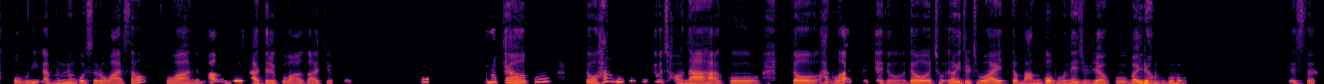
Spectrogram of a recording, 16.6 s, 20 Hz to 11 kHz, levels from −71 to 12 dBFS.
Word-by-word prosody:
어 175 Hz, -, -1 dB
우리가 165 Hz, -1 st, -2 dB
묵는 190 Hz, +7 st, -1 dB
곳으로 165 Hz, -2 st, 0 dB
와서 140 Hz, -, -1 dB, 0.2 s
좋아하는 145 Hz, -1 st, -1 dB
망고 230 Hz, -, +3 dB
사들고 160 Hz, -3 st, 0 dB
와 130 Hz, -1 st, -2 dB
가지고. 125 Hz, -2 st, -5 dB, 1.1 s
어 340 Hz, +1 st, -1 dB, 0.7 s
그렇게 295 Hz, -2 st, 0 dB
하고 265 Hz, -, +1 dB, 0.4 s
또 205 Hz, -2 st, +2 dB
한국으로도 390 Hz, -, -3 dB
전화하고 165 Hz, +1 st, +1 dB, 0.4 s
또 170 Hz, -1 st, +4 dB
한국 275 Hz, 0 st, -4 dB
왔을 -, -, +3 dB, 0.3 s
때도 140 Hz, -2 st, -6 dB
"너 165 Hz, +1 st, +5 dB, 0.2 s
너희들 195 Hz, +1 st, +1 dB
좋아했던 165 Hz, -1 st, +2 dB
망고 185 Hz, -, +4 dB
보내 185 Hz, 0 st, -2 dB
주려고." 155 Hz, -5 st, -1 dB
막 155 Hz, -, +4 dB
이러고 175 Hz, -5 st, +3 dB, 1.2 s
그랬어요. 160 Hz, -1 st, -6 dB
170 Hz, 255 characters per minute, -22 LUFS, 155-200 Hz, 1.2 s, 너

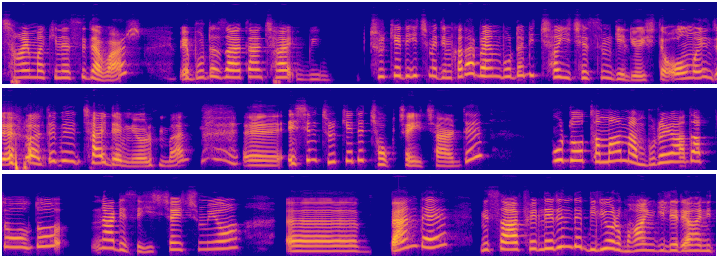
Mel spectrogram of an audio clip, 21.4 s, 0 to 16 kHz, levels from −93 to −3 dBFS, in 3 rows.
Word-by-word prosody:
çay 310 Hz, +1 st, 0 dB
makinesi 295 Hz, 0 st, -5 dB
de -, -, +5 dB
var 455 Hz, +3 st, +1 dB, 0.4 s
ve -, -, +1 dB
burada 320 Hz, +4 st, -4 dB
zaten 320 Hz, +1 st, +3 dB
çay 315 Hz, 0 st, +1 dB
bi 215 Hz, -1 st, -19 dB, 0.5 s
Türkiye'de 365 Hz, +2 st, -2 dB
içmediğim 365 Hz, -6 st, -5 dB
kadar 335 Hz, +10 st, +4 dB
benim 360 Hz, -2 st, +3 dB
burada 390 Hz, +4 st, -5 dB
bir 395 Hz, -, -6 dB
çay 320 Hz, -5 st, -1 dB
içesim 280 Hz, 0 st, -8 dB
geliyor. 185 Hz, -5 st, -3 dB
İşte, 190 Hz, -, -4 dB
olmayınca 280 Hz, -, +1 dB
herhâlde 320 Hz, +7 st, +3 dB
bir 400 Hz, -3 st, -5 dB
çay 325 Hz, -6 st, +3 dB
demliyorum 180 Hz, -6 st, -2 dB
ben. 330 Hz, -, -4 dB, 0.5 s
Eee, 210 Hz, 0 st, +1 dB
eşim 445 Hz, +9 st, -1 dB
Türkiye'de 415 Hz, +4 st, -4 dB
çok 255 Hz, -, -4 dB
çay -, -, +4 dB
içerdi. 190 Hz, 0 st, -3 dB, 0.8 s
Burada 435 Hz, -1 st, +2 dB
o 430 Hz, 0 st, 0 dB
tamamen 375 Hz, -, +1 dB
buraya 345 Hz, +7 st, +2 dB
adapte 400 Hz, 0 st, 0 dB
oldu. 405 Hz, 0 st, -3 dB, 0.5 s
Neredeyse 360 Hz, -, 0 dB
hiç 195 Hz, +1 st, -15 dB
çay 300 Hz, 0 st, +4 dB
içmiyor. 320 Hz, +5 st, -5 dB, 0.5 s
Eee, 225 Hz, 0 st, +1 dB, 0.3 s
ben 365 Hz, -, +9 dB
de 390 Hz, -1 st, +4 dB, 0.4 s
misafirlerin 325 Hz, -, +3 dB
de 415 Hz, -9 st, -3 dB
biliyorum 295 Hz, -4 st, 0 dB
hangileri, 260 Hz, 0 st, +1 dB
hani, 245 Hz, -2 st, -1 dB
310 Hz, 135 wpm, -24 LUFS, 255-375 Hz, 0.8 s, ben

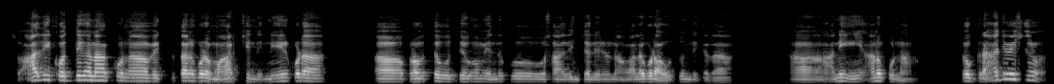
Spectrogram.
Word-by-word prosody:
So, -, -, -21 dB, 0.2 s
అది 215 Hz, +3 st, +3 dB
కొద్దిగా 200 Hz, +1 st, +4 dB
నాకు 190 Hz, 0 st, +1 dB
నా -, -, +4 dB, 0.2 s
వ్యక్తిత్వాన్ని 155 Hz, +3 st, +1 dB
కూడా 155 Hz, -, +6 dB
మార్చింది. 130 Hz, -2 st, -3 dB
నేను 155 Hz, +3 st, -1 dB
కూడా 155 Hz, -3 st, +6 dB, 0.7 s
ఆహ్, 135 Hz, 0 st, +5 dB
ప్రభుత్వ 140 Hz, +2 st, 0 dB
ఉద్యోగం 135 Hz, 0 st, -6 dB
ఎందుకు 130 Hz, +1 st, -11 dB, 0.4 s
సాధించలేను? 120 Hz, 0 st, -6 dB
నా 110 Hz, -, -9 dB
వల్ల 125 Hz, +2 st, 0 dB
గూడా 125 Hz, -, +4 dB
అవుతుంది 115 Hz, +2 st, -10 dB
కదా! 105 Hz, 0 st, -9 dB, 0.8 s
ఆ! -, -, -5 dB, 0.3 s
అని 160 Hz, +1 st, -1 dB, 0.3 s
అనుకున్నాను. 145 Hz, -, -2 dB, 0.4 s
So, -, -, -5 dB
graduation 240 Hz, -1 st, 0 dB
140 Hz, 140 wpm, -23 LUFS, 120-170 Hz, 0.8 s, కూడా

